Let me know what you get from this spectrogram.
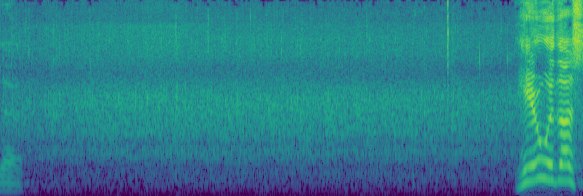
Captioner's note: applause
